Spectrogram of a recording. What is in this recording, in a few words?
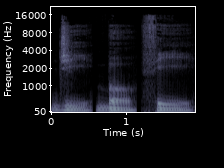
"jibothi", concat syllables; Affixing experiment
